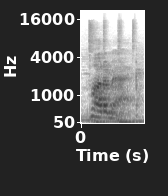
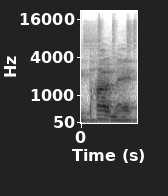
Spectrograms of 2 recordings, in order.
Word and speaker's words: Potomac: you pronounce this hahaha how did you pronounce it potamac how to make that's not like a Pokemon I never heard nobody say Potomac until you came into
